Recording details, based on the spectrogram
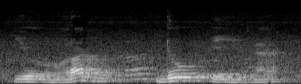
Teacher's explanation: Ditahan dulu dalnya karena tasdid.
